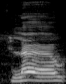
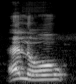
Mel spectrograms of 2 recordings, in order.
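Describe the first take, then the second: First: Hello is said with an American accent. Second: Hello is said with a local West African accent. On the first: The speaker calls it wrong. "like an American" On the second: The speaker calls it right.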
